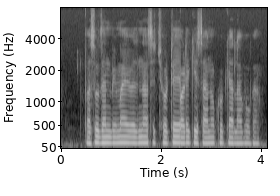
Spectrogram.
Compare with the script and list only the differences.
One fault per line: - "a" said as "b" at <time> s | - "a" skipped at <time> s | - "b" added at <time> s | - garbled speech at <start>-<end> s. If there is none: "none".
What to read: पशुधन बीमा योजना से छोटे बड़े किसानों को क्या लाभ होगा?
none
